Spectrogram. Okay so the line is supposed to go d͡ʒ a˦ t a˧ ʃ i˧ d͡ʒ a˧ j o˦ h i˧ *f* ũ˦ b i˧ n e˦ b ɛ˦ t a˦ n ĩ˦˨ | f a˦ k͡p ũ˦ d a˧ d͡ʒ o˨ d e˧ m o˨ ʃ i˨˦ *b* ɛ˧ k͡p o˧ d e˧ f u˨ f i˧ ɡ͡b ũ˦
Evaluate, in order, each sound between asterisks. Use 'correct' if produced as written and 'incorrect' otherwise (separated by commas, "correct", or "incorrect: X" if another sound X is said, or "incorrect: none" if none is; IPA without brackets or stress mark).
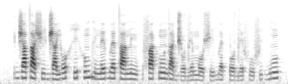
incorrect: h, correct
